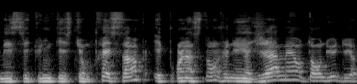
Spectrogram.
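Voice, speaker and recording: A man with a normal speaking voice talks with ordinary pitch variation. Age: 60s. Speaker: webinar participant. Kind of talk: question in online debate.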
